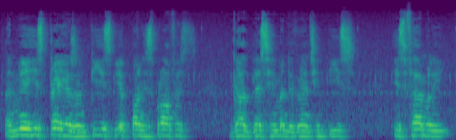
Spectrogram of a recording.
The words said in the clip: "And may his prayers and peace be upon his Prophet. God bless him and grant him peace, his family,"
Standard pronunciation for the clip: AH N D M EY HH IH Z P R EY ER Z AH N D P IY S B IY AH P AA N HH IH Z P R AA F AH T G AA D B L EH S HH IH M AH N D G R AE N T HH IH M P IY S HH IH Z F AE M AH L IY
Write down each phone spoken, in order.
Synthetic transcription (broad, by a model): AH N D M EY HH IH Z P R EY ER Z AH N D P IY S B IY AH P AA N HH IH Z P R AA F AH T G AA D B L EH S HH IH M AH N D G R AE N T HH IH M P IY S HH IH Z F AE M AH L IY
